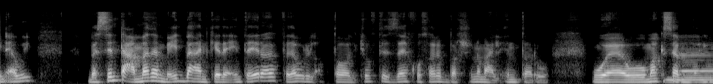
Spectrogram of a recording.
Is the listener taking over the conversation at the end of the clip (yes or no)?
yes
